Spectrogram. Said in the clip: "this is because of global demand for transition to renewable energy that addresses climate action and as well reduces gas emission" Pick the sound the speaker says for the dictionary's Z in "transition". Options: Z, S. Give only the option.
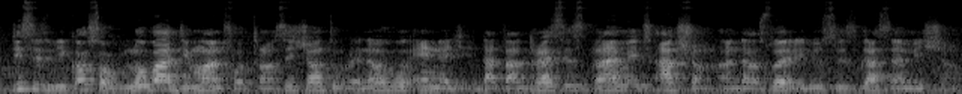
S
